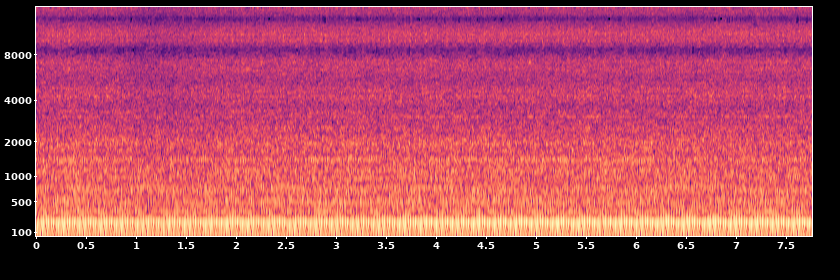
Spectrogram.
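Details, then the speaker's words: John Deere and Suzuki Frankenstein outboard, restarted after the bolt holes were plugged; steady even low hum at idle with no puffing, popping or ticking, much quieter than before. "Torque torque torque torque torque. Nothing but torque. That sounds so much quieter."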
